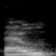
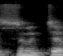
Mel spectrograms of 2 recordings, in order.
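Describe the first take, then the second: First: The name is said the local Spanish way. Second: The name is said the English way. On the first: This is how the locals say it. "they pronounced it Thauta" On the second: This is how an English speaker would say it. "I would have pronounced it Suta, but I'm English"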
